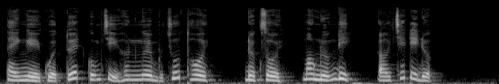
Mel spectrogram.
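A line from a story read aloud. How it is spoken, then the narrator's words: Laughing. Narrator (Vietnamese): Ưng bật cười một tiếng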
